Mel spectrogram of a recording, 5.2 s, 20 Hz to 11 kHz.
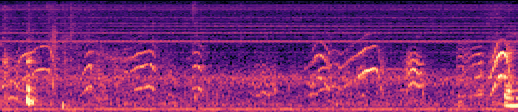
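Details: Newborn Pembroke Welsh Corgi puppies, less than 24 hours old, born the previous night and lying with their mother, a litter of four girls and three boys, August 14, 2008; thin high squeaky whimpers, arched and rising-falling, scattered across the clip, with low hum.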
